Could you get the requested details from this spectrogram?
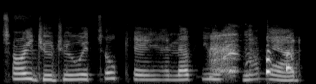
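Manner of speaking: soft, high coo to a pet; soothing apology. Real, not acted. Cohost calming her pet after yelling, soft coo. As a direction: gently reassure the startled pet.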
